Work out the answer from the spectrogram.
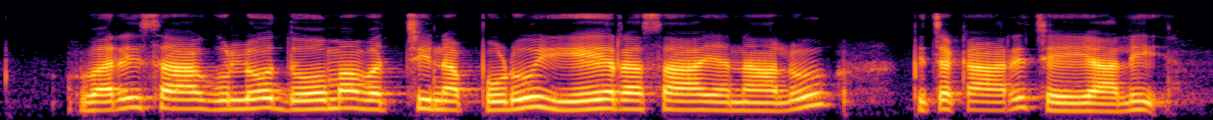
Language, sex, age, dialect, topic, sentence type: Telugu, female, 25-30, Telangana, agriculture, question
